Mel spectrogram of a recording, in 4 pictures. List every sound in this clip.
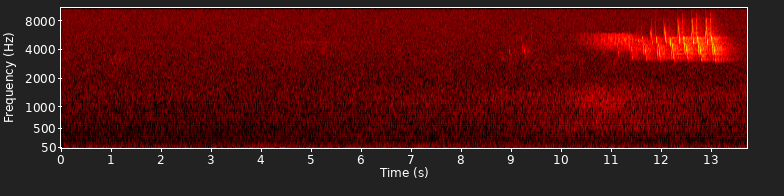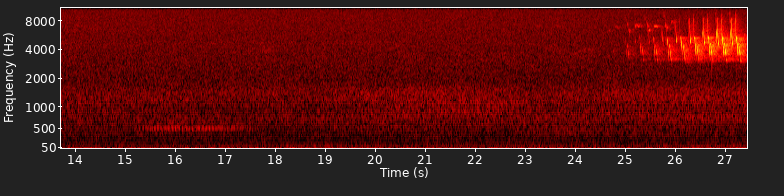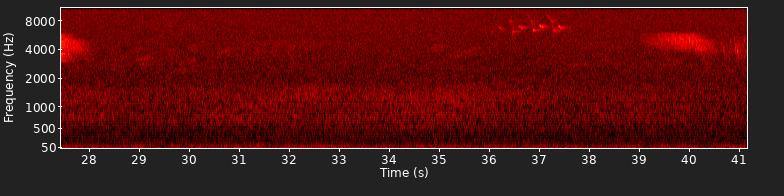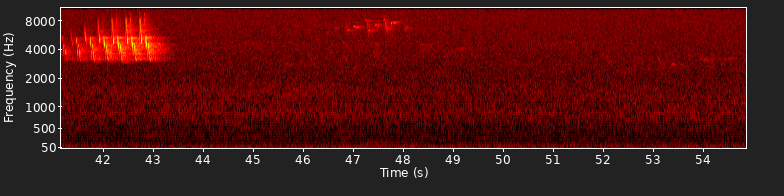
Ovenbird, Pine Warbler, Blackburnian Warbler, Eastern Wood-Pewee, Scarlet Tanager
